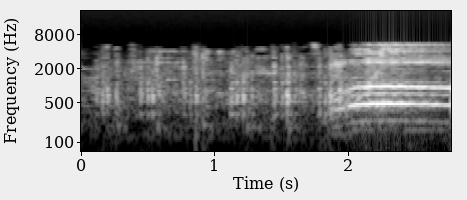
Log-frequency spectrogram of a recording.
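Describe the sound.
A man imitates a horse with his mouth, pretending to ride in on his horse for a cattle call song: a quick run of clicking hoofbeats, then a loud, wavering, high-pitched whinny that comes out sounding more like a bleating sheep.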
